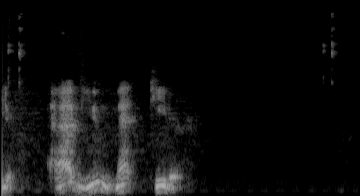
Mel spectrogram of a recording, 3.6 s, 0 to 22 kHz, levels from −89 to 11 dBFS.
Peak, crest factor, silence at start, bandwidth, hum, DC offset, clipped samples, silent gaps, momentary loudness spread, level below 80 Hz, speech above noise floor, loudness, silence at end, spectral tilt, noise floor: -14 dBFS; 20 dB; 0.05 s; 15.5 kHz; none; under 0.1%; under 0.1%; none; 9 LU; -66 dBFS; 54 dB; -31 LUFS; 1.75 s; -6 dB/octave; -84 dBFS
